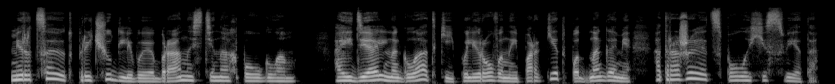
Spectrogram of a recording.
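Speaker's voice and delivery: ordinary delivery, nothing marked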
